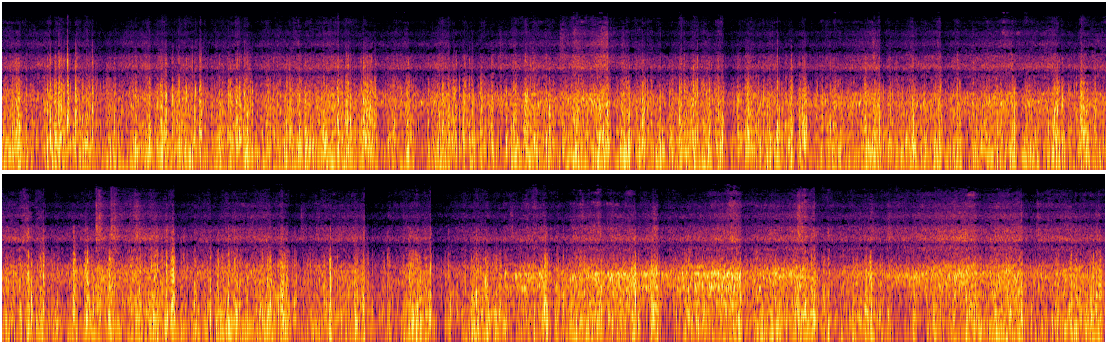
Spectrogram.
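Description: Running noise of a moving train heard from an open window or door: a steady rush of wheels on the rails with wind buffeting the microphone, and occasional brief clicks.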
